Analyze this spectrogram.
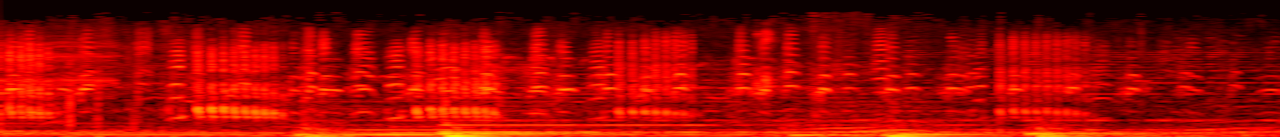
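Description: Sandhill cranes calling: rolling, rattling calls repeated about once a second. Lower pitched tones sound beneath them, along with quick chirps of small birds.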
